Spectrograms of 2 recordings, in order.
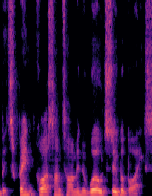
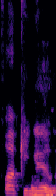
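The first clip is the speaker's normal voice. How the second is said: imitated Dutch accent, pitched up; higher, put-on Dutch accent; 5 semitones higher than usual. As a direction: mimic a Dutchman's amazed exclamation. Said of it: "in this Dutch accent".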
